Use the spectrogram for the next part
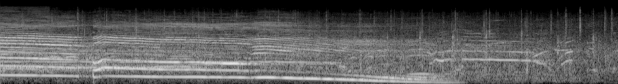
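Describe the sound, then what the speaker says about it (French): At a boxing event, the crowd cheers and applauds a challenger, a loud roar of voices and clapping with a sustained, falling announcer's voice on top. "Mesdames et messieurs, on applaudit le premier challenger, Christophe"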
